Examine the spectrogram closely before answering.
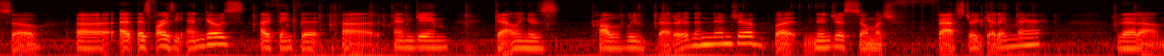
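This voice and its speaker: A man talks at a fairly slow pace, with long, frequent pauses. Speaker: gaming YouTuber. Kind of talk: gameplay commentary. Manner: hesitant, many fillers; mumbling.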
